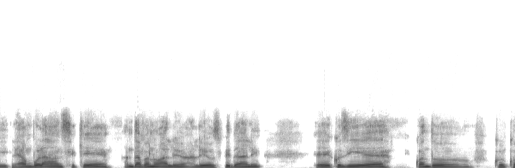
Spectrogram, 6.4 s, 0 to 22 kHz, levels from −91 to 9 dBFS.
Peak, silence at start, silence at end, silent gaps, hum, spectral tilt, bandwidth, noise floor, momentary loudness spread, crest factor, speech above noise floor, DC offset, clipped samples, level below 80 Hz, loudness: -10 dBFS; 0 s; 0 s; none; none; -6.5 dB/octave; 7.6 kHz; -53 dBFS; 10 LU; 12 dB; 31 dB; under 0.1%; under 0.1%; -66 dBFS; -23 LUFS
